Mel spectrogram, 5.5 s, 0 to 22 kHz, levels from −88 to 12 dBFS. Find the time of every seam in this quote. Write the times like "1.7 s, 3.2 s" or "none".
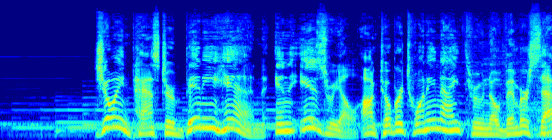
1.0 s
